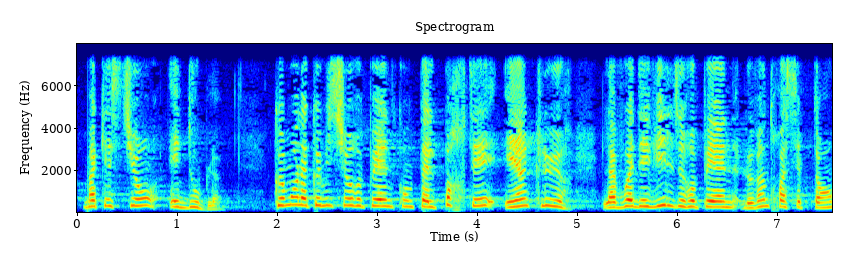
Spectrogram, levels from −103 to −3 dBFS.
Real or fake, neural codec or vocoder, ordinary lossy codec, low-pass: real; none; none; 7.2 kHz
